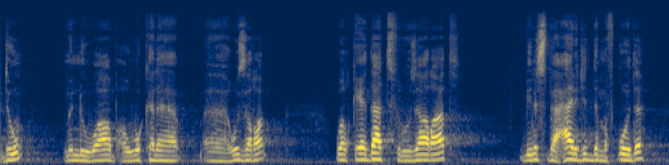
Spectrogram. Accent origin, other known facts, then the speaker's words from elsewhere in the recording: Saudi Arabia; اللي نطمح لها كلنا كسعوديين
